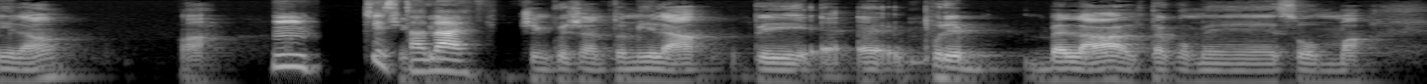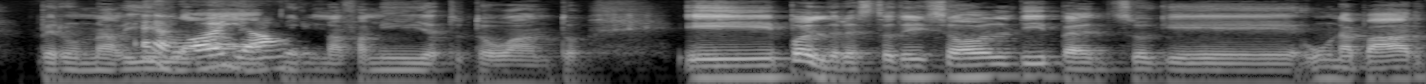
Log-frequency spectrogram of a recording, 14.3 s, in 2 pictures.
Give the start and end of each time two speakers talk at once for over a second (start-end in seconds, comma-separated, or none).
none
